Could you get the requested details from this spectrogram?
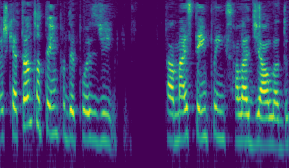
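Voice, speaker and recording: A woman talks at a fairly high pitch and fairly quick pace with fairly even intonation. Her tone is dark and mellow, and the sound is dry and close with no echo. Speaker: Spanish teacher. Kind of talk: casual chat. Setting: Instagram livestream.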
